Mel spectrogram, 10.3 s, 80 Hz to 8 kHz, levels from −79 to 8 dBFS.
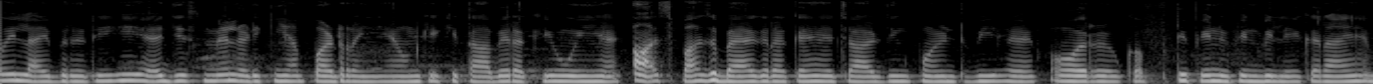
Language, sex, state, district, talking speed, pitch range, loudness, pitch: Hindi, female, Uttar Pradesh, Jyotiba Phule Nagar, 175 wpm, 185-195 Hz, -26 LUFS, 185 Hz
